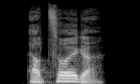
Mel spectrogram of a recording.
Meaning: 1. producer, manufacturer 2. grower 3. creator
- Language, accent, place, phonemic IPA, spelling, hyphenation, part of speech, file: German, Germany, Berlin, /ɛɐ̯ˈt͡sɔɪ̯ɡɐ/, Erzeuger, Er‧zeu‧ger, noun, De-Erzeuger.ogg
